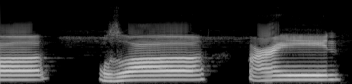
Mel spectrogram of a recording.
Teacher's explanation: बीच वाले हलक से ऐन निकालेंगे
